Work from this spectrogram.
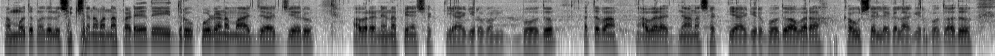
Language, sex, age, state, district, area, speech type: Kannada, male, 18-30, Karnataka, Dakshina Kannada, rural, spontaneous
